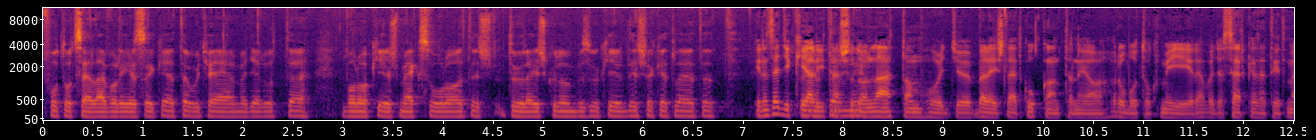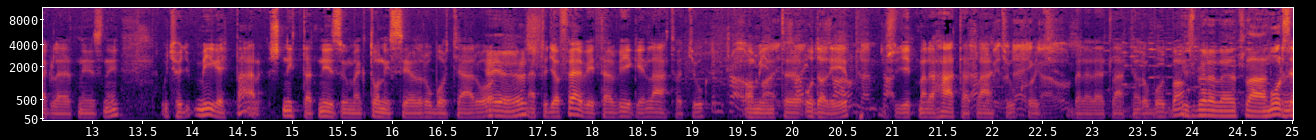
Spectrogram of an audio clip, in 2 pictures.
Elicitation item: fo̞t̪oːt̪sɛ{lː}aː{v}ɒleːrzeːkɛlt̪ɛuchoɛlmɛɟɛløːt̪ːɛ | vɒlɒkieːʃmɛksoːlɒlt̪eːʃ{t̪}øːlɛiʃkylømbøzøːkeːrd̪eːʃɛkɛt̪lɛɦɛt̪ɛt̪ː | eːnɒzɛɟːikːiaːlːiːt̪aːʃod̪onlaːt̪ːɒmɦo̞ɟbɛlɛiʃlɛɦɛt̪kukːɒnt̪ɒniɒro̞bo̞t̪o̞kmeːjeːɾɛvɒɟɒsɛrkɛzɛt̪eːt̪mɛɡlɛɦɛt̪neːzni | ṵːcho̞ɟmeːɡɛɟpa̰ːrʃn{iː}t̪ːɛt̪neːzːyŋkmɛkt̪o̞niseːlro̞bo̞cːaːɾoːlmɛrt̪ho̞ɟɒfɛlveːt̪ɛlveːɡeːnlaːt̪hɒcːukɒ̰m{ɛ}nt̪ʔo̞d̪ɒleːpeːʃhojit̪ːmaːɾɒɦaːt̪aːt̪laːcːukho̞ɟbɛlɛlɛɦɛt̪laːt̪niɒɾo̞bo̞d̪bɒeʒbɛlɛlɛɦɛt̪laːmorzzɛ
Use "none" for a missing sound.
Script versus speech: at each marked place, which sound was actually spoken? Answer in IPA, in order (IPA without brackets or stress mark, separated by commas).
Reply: lː, v, t̪, i, i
